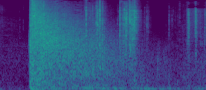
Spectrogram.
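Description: A rifle fires with a loud crack.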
